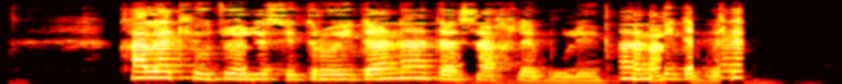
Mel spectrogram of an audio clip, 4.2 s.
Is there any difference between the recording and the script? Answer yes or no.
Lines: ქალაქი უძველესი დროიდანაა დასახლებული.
yes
